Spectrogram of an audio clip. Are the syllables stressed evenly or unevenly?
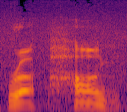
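unevenly. Syllables are stressed unevenly and strongly aspirated. "an American will over aspirate it, and they will stress and unstress syllables"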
